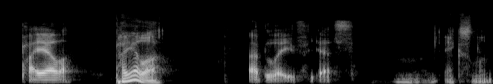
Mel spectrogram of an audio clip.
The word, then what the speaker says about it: paella: it paella is it pie AR has it's pronounced paella paella I believe yes excellent not my strong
